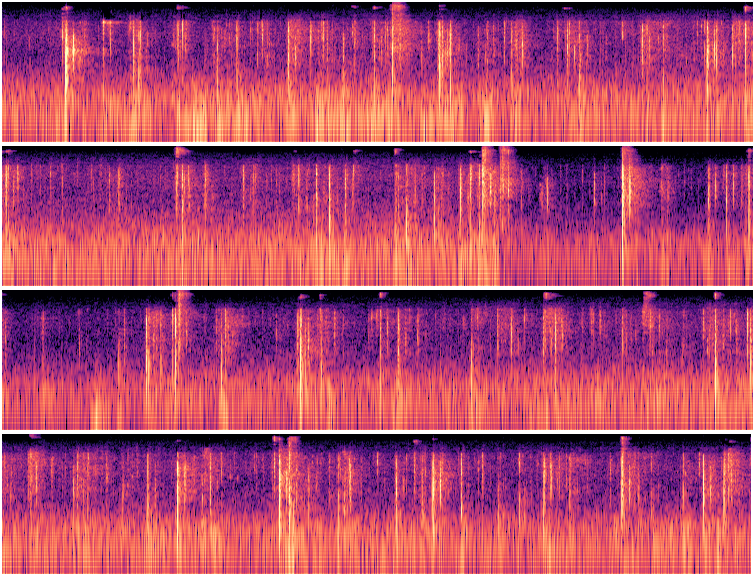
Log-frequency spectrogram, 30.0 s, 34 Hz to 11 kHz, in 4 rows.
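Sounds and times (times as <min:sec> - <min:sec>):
bonfire crackling and popping: 0:00.0 - 0:30.0
flames rushing: 0:13.6 - 0:30.0.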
